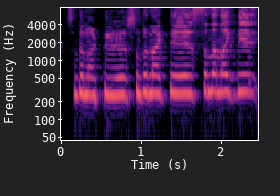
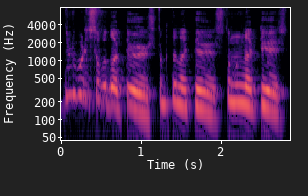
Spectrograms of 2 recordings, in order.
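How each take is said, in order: First: Sung much higher, squeaky chipmunk style. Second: Sung with a darker, formant-shifted tone; darkened vocal demo. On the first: Producer shows the vocal rising to chipmunk pitch, much higher. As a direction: squeeze the hook up into a chipmunk voice. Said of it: "chipmunk voice". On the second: Producer demos the darkened breakdown vocal, sung darker. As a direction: croon the hook like it's formant-shifted down. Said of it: "You darken it". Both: Shown as a demonstration.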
